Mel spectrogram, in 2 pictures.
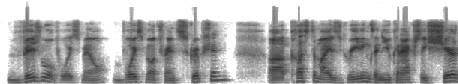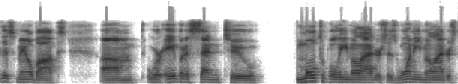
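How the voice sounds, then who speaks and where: A man's voice: on the low side, a bit bright. Man in a lo-fi webinar walkthrough. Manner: casual, frequent "okay" and "um" fillers. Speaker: product presenter. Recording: dull lo-fi webinar audio.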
